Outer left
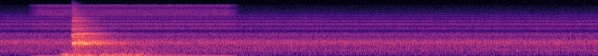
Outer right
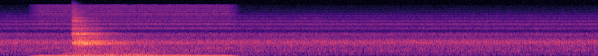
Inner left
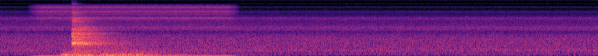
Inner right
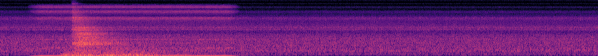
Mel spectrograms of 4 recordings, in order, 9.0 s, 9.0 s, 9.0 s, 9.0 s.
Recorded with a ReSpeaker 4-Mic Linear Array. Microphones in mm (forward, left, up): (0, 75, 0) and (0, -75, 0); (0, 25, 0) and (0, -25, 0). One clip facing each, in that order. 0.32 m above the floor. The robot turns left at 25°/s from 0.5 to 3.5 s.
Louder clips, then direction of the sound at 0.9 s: Outer left 3 dB, inner left 6 dB; 80° left.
